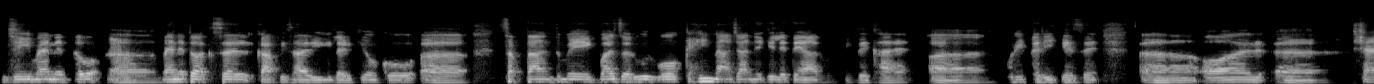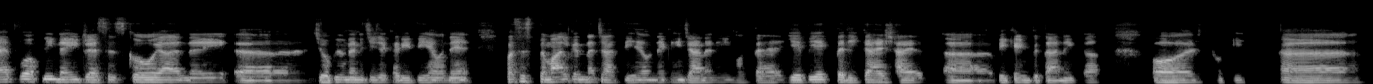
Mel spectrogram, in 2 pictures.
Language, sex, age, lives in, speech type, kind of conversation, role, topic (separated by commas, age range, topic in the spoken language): Hindi, male, 20-24, India, conversation, unstructured, none, आपके लिए आदर्श सप्ताहांत कैसा होता है?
